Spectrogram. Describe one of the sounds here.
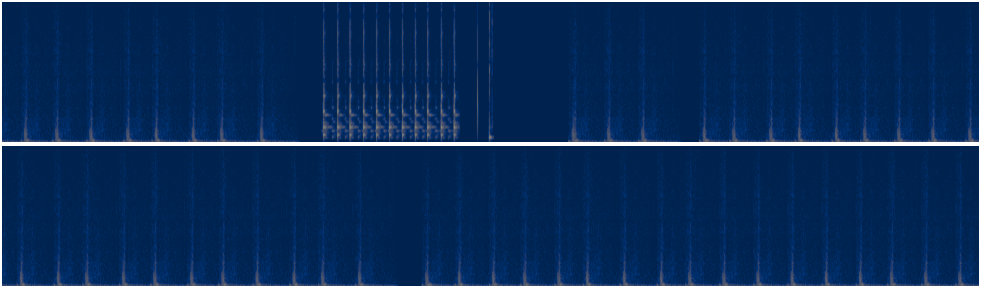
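Footsteps patter quickly and steadily on grass.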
